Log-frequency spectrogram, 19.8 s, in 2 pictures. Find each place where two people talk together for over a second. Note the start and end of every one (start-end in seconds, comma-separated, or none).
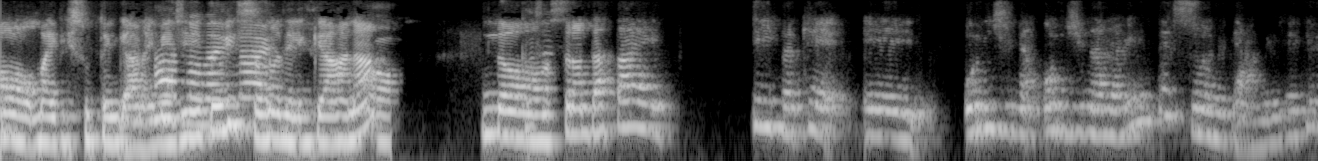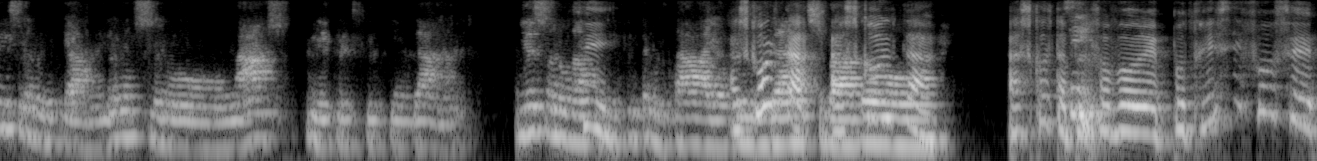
1.2-2.8, 15.3-16.9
